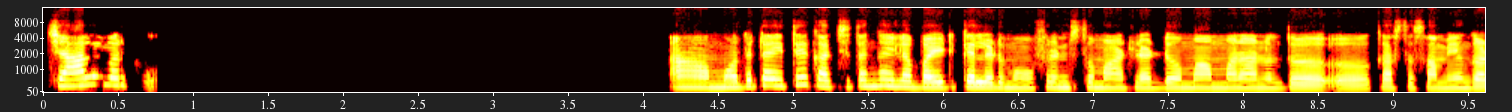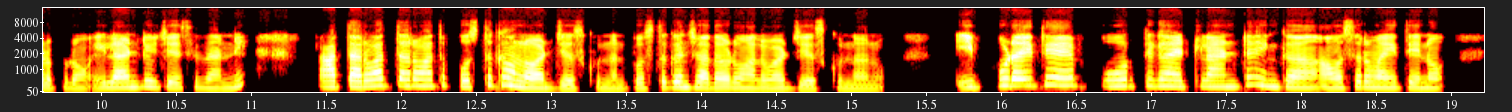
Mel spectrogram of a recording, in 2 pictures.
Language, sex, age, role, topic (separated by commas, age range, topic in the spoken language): Telugu, female, 30-34, guest, ఒక గంట ఫోన్ లేకుండా గడిపితే మీరు ఏం చేస్తారు?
